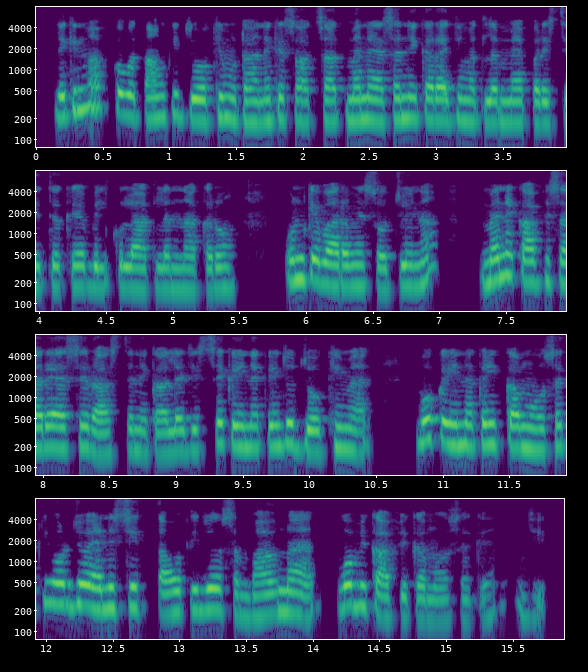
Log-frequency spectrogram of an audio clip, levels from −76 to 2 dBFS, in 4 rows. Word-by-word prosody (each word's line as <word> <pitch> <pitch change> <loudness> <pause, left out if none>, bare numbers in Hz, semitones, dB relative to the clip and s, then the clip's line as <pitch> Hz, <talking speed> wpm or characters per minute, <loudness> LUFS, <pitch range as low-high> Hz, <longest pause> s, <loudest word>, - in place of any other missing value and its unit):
लेकिन 255 +6 +2
मैं 290 - +1
आपको 280 -5 0
बताऊँ 210 0 -1
कि 225 - -4
जोखिम 190 +2 +2
उठाने 180 0 -1
के 200 - -1
साथ-साथ 180 0 -3
मैंने 190 0 +2
ऐसा 180 +2 -1
नहीं 200 0 +1
करा 190 -1 +2
है - - +3
कि 190 - -4
मतलब 180 -1 -1
मैं 175 0 -1
परिस्थितियों 175 0 -3
के 175 0 -1
बिल्कुल 170 0 -1
आकलन 160 0 -2
ना 160 0 -3
करूँ, 165 +1 -2 0.4
उनके 220 +1 +3
बारे 180 -2 +4
में 180 0 -1
सोचूँ 175 0 -2
ही 175 - -2
ना। 210 - -3 0.3
मैंने 225 +5 +3
काफ़ी 205 -2 0
सारे 195 -1 +3
ऐसे 190 +1 +1
रास्ते 160 +1 -1
निकाले 165 0 -1
जिससे 175 +5 -1
कहीं 200 -2 +1
न 195 - 0
कहीं 200 0 +1
जो 220 - +3
जोखिम 185 0 0
है 165 - -5 0.4
वो 240 +2 +4
कहीं 220 -4 +4
न 210 -1 +1
कहीं 215 +1 +2
कम 190 -1 +4
हो 180 -1 +1
सके 200 +7 -5
और 240 -1 +3
जो 240 -1 +6
अनिश्चितताओं 215 -3 +1
की 200 - -1
जो 210 0 +5
संभावना 175 +1 -1
है 160 -3 -1 0.2
वो 235 +1 +5
भी 230 -1 -1
काफ़ी 155 -3 -1
कम 150 -1 -4
हो 140 0 -6
सके। 145 +2 -12 0.2
जी। 155 - -14
185 Hz, 240 wpm, -24 LUFS, 170-205 Hz, 0.4 s, जो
